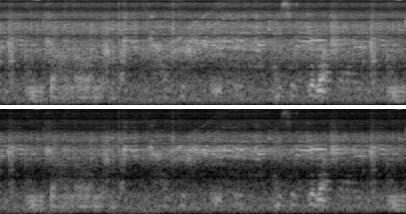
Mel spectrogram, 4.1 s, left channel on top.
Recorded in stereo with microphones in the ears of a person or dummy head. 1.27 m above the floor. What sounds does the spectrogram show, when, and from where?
0.0 s a vehicle: 60° left (ahead or behind)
